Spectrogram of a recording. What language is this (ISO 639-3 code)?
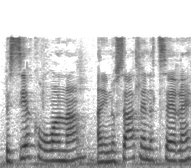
heb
